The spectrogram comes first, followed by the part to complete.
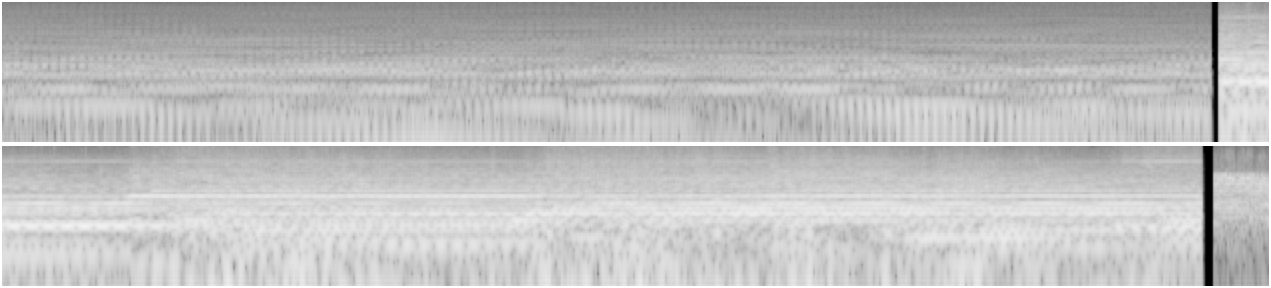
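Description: Heavily electronically processed, garbled audio: a choppy, warbling layer at moderate level, then about halfway an abrupt jump to a very loud, distorted wall of sustained tones and noise.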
